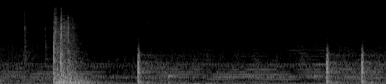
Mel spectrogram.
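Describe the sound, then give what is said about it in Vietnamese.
Knocking on a door at night, sharp and harsh: one loud, heavy knock is followed by three lighter, irregularly spaced raps against faint background hiss. “Tiếng gõ cửa vang lên trong màn đêm. Cái tiếng gõ cửa nghe đến rùng rợn, đanh gắt.”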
